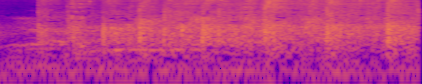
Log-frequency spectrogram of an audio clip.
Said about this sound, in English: It's an extra blessing for you who started the clap over there.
